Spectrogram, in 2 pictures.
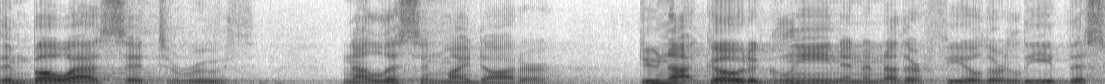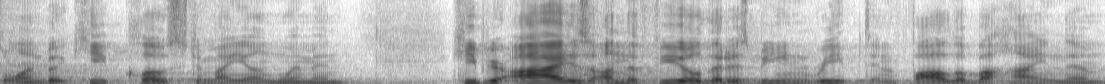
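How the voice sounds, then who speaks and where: A man with an ordinary speaking voice speaks at a fairly high pitch with ordinary pitch variation. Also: moderate pace. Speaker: pastor. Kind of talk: scripture reading aloud.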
